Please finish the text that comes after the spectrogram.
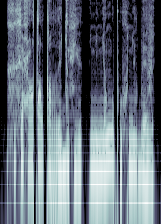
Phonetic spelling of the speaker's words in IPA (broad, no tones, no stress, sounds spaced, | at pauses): x ɨ x ɛ ħ u tˤ a l tˤ a r ɘ ɟ u fʲ ɘ | ɲ ɘ ɲ ɛ ŋʷ ɨ pʼ u x ɲ ɨ l b ɛ v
